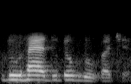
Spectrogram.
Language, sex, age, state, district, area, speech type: Bengali, female, 30-45, West Bengal, Kolkata, urban, conversation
